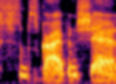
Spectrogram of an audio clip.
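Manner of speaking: breathy, whispery, breathed-out delivery. Signing off, the speaker mimics how teen gamers say it: imitating teen YouTube gamers. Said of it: "I hear like the the gamers on YouTube who go like".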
